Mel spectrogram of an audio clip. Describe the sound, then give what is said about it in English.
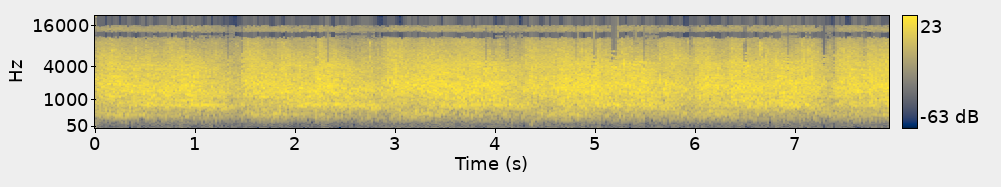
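A large rally crowd cheers and shouts continuously, a dense, loud roar of many voices with chants and yells rising and falling throughout, no single speaker standing out. “Listen to the crowd.”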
